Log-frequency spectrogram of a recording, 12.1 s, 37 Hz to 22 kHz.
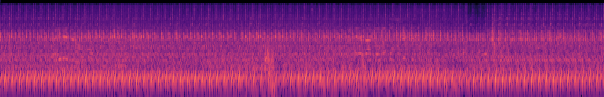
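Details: Toyota 7K engine idling: steady low idle with a regular beat about three per second running through it, an unexplained engine noise.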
